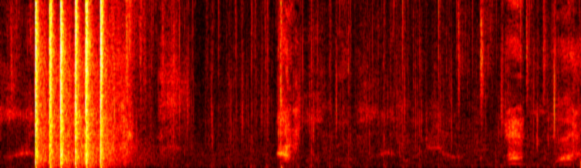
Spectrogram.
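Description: Rapid burst of five or six sharp gunshots early on in DayZ, a zombie survival game, followed by a single louder shot a few seconds later and faint movement sounds.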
